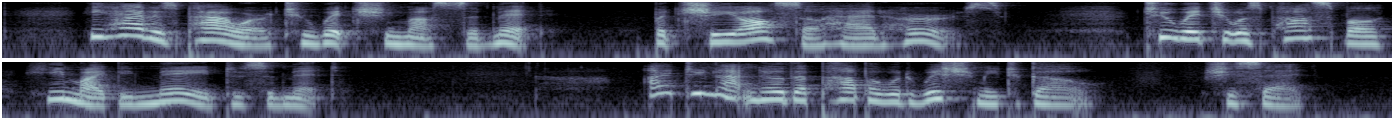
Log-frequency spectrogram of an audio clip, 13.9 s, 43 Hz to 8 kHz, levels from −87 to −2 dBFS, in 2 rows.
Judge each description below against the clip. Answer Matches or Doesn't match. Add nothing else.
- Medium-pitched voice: Doesn't match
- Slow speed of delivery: Doesn't match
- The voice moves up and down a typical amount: Doesn't match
